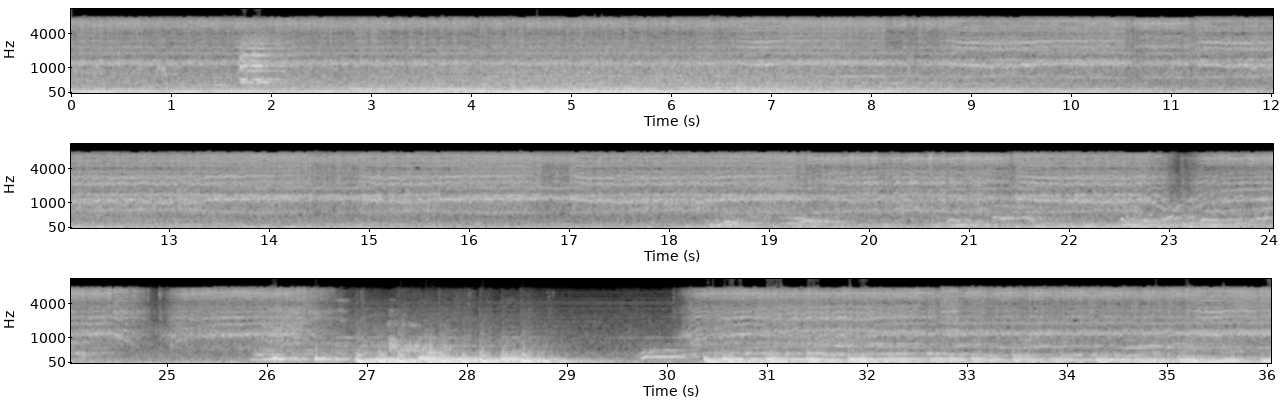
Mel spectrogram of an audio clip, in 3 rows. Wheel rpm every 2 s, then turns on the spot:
160, 160, 160, 160, 160, 160, 160, 160, 160, 160, 160, 130, 110, 30, 0, 120, 160, 160.
none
